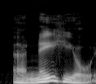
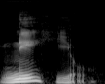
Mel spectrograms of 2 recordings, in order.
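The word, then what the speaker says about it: nêhiyaw: But if you have three, again, back to the word like nehio, it's sort of on the first one, right? Like nehio.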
